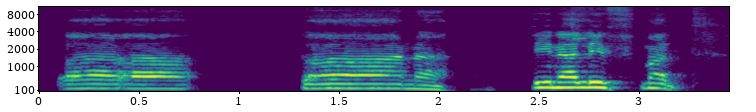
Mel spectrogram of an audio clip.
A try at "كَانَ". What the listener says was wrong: তিন আলিফ মদ? কোথায় তিন আলিফ টান চিহ্ন আছে? তিন আলিফ কোনো? এটা তো জবর। কয় আলিফ মদ হইব?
